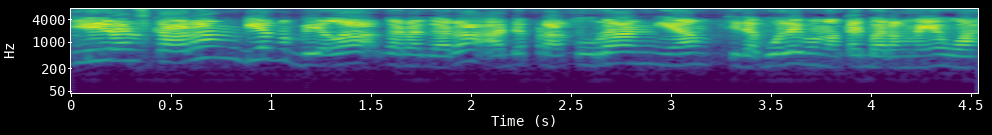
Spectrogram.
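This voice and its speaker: In a raised, projected voice, a woman speaks at a very fast pace with ordinary pitch variation. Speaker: live streamer. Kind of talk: casual live stream rant. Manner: sounds aggressive, like revving up.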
